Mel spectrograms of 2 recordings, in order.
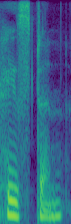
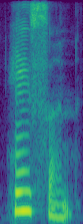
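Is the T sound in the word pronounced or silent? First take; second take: pronounced; silent. First: The T sound is pronounced in the word. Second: The T sound is silent in the word. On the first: The speaker calls it wrong. "not hasten" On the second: The speaker calls it right. "This is hasten"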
